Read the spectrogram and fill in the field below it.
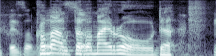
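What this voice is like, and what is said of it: Put-on Italian accent. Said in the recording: “in an Italian accent”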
